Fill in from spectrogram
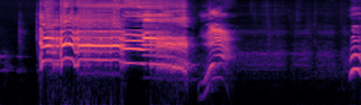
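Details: Chickens in a farm coop on a cold winter day: a rooster gives one long, loud cock-a-doodle-doo of about two seconds that trails off, followed by shorter squawks and clucks from other chickens.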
